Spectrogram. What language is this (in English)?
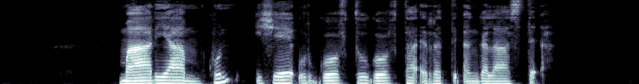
Oromo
